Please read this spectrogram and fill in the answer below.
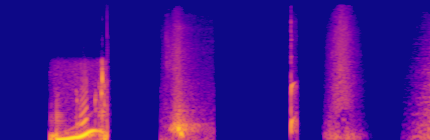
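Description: Animated title-intro sound effects: a loud synthetic bloop that glides upward in pitch, then a whoosh, a sharp click and a fainter whoosh.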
